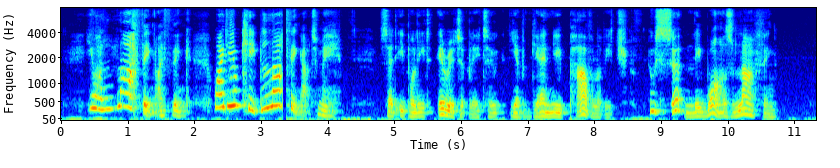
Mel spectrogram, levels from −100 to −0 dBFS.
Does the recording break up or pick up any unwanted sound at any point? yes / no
yes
